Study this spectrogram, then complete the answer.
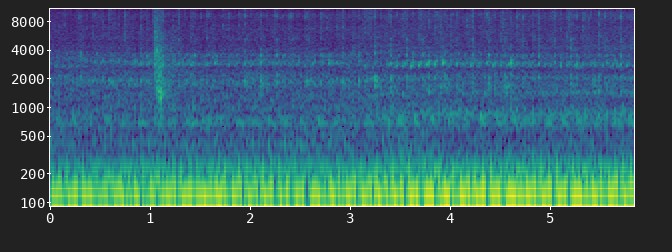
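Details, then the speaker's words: CM Valiant with rebuilt carburettor, idling after a new exhaust was fitted: steady, even idle with a deep, smooth exhaust thrum and no rasping or blowing leaks. Only a rattle from up front remains; exhaust is healthy. "now if he doesn't sound like a tractor all that noise is coming out the back all you can hear is that hammy rattling up front now lovely"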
